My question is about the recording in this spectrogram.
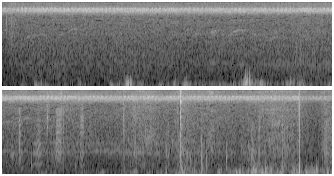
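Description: A steady high-pitched insect trill, from crickets, with several dull low bumps and a few ticks from the rifle being handled.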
